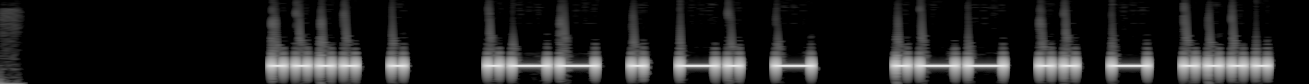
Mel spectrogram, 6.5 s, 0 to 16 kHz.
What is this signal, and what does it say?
Morse code, heard as a keyed tone, about 20 wpm, 700 Hz. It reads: HE WENT WITH
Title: Sentences from Top 1000 Words - Review Part 3 - 20wpm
